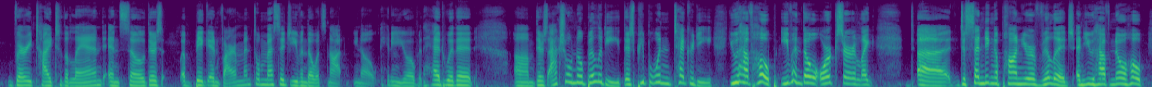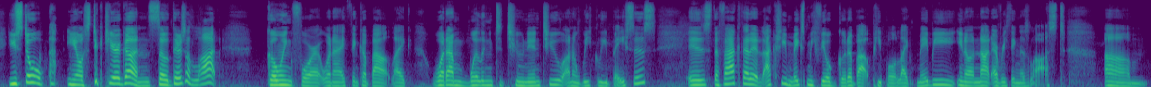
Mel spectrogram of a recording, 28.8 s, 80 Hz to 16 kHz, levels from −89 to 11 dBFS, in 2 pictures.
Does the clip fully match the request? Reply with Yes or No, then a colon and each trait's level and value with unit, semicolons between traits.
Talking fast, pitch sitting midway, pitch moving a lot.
Yes: fast, 215 wpm; medium, 175 Hz; wide, 6.5 semitones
